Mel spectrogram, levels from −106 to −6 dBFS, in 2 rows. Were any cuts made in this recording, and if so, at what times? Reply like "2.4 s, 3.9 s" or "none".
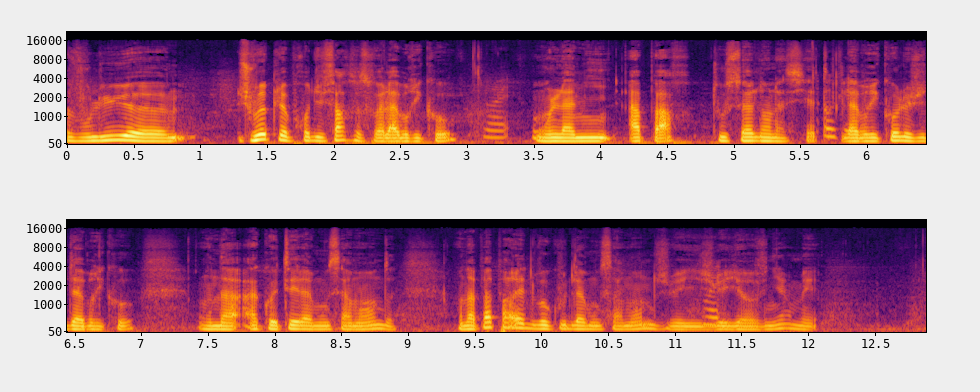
none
